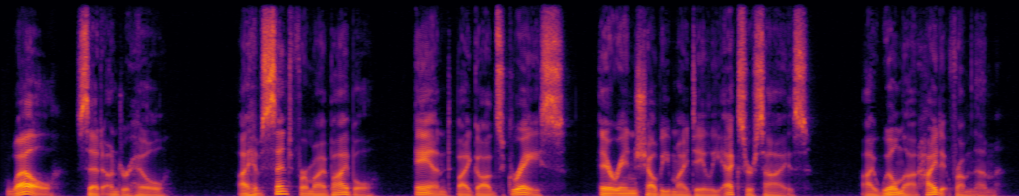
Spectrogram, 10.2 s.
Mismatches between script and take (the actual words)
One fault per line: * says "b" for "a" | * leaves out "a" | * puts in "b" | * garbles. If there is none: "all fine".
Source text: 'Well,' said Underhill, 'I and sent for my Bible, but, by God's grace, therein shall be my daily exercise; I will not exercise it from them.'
* says "have" for "and"
* says "and" for "but"
* says "hide" for "exercise"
